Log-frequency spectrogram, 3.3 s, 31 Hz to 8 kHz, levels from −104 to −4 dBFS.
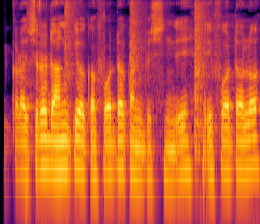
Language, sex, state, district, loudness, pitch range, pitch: Telugu, male, Andhra Pradesh, Sri Satya Sai, -19 LUFS, 115-125 Hz, 120 Hz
